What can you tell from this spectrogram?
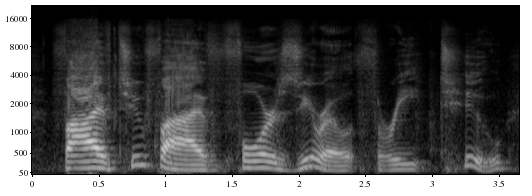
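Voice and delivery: slow, soft number read-back; slow repeat. Shown as a demonstration. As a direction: spell out each digit slowly. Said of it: "That's one eight hundred".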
